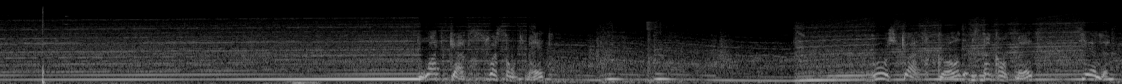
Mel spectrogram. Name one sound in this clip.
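A car engine roars, revving higher and then dropping as gears change.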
